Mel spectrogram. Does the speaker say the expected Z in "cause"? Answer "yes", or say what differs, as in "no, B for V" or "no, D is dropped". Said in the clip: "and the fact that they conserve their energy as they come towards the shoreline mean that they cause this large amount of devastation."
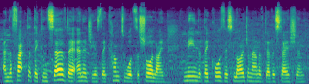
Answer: yes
